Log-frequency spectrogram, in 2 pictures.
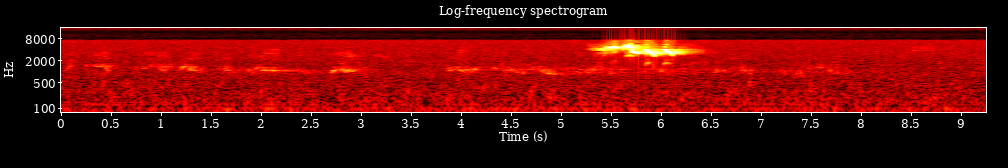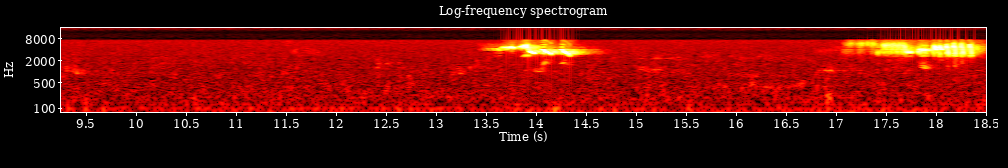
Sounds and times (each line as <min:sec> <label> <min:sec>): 0:00.0 birdsong 0:09.6
0:13.3 birdsong 0:18.5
